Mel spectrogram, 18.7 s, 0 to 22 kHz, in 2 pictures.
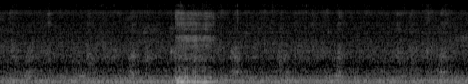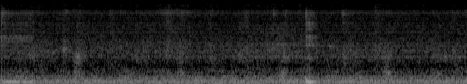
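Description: Soft snorting snores roughly every six seconds, about 10 a minute, over steady room hiss. Snoring during sleep.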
